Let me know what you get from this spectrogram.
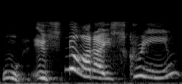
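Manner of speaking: high, loud squeak of protest; little squeaky cat voice. A narrator's reading. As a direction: squeak it out indignantly. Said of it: "he squeaked".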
